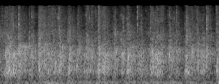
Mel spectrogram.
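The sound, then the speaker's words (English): Sustained applause from an audience at a Fringe meeting, a dense crackle of many hands clapping steadily and loudly throughout, with no voices rising above it. “There's been more applause in this Fringe meeting than any other previous meeting I've ever had.”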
